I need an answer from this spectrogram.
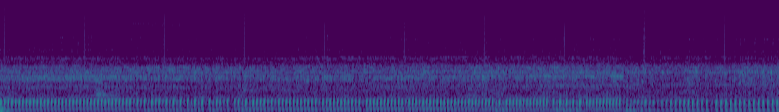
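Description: Single-cylinder dirt bike engine running steadily at low cruising revs, its firing pulses even, with the throttle eased off briefly about eight seconds in.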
